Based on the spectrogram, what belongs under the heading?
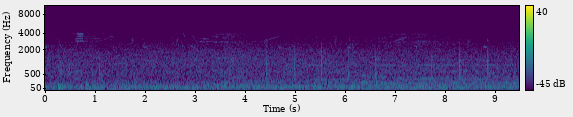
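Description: Distant freight train hauled by a WAG-9 electric locomotive, heard as a faint, steady low rumble, with small birds chirping now and then.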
